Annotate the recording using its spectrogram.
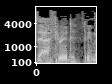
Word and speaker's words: Xathrid Demon: And then you use Xanthar Demon. – Why does everybody pronounce that card wrong? – Oh, it's Xathrid Demon. – There is no N in it. Just FYI.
